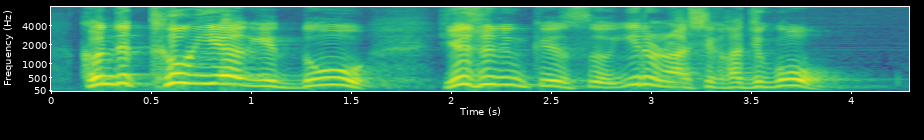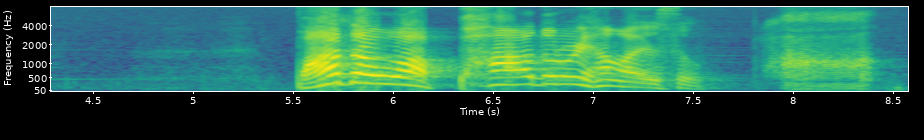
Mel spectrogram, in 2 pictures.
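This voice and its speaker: A man pastor preaching a sermon, emphatic, asking the congregation rhetorical questions and swinging from loud bursts to low murmurs.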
